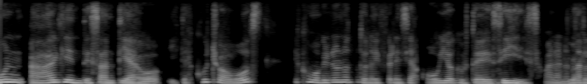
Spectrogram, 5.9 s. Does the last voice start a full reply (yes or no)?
no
